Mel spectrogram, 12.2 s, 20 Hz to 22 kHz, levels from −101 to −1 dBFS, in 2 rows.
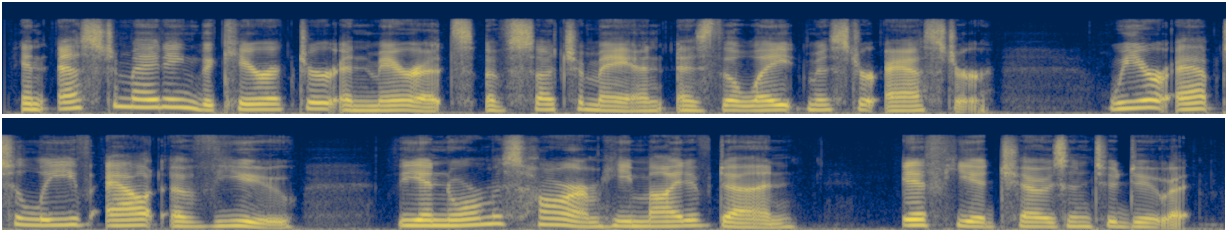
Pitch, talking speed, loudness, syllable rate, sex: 185 Hz, 180 wpm, -17 LUFS, 5.0 syllables/s, female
